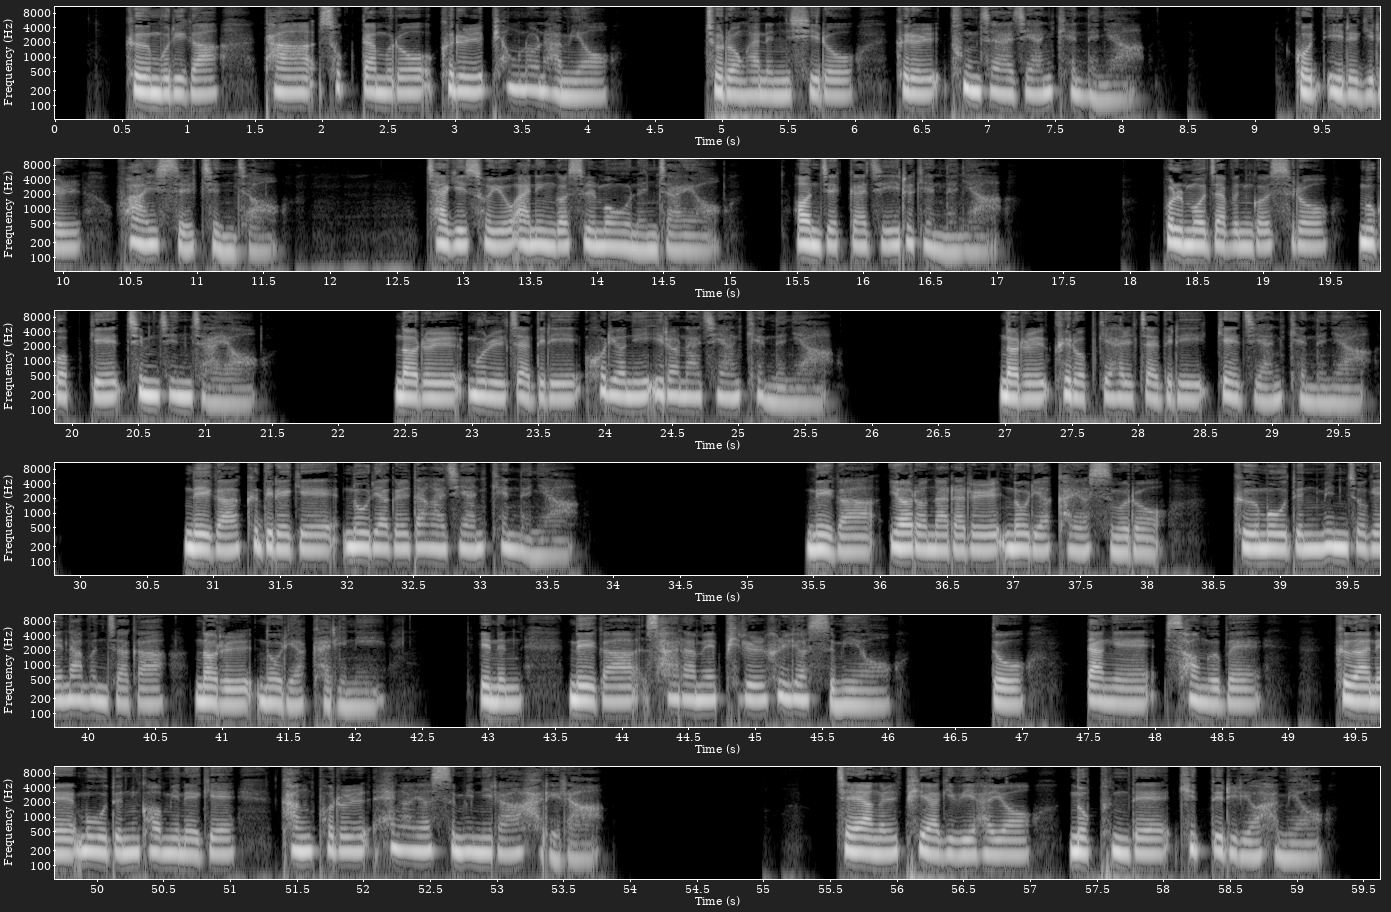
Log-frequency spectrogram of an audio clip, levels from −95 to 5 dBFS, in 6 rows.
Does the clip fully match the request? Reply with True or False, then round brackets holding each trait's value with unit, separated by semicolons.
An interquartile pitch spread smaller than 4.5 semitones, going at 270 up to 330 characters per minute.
False (2.6 semitones; 215 characters per minute)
